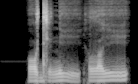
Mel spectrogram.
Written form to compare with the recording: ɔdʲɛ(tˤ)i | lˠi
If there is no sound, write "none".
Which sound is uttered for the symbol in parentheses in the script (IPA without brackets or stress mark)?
n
